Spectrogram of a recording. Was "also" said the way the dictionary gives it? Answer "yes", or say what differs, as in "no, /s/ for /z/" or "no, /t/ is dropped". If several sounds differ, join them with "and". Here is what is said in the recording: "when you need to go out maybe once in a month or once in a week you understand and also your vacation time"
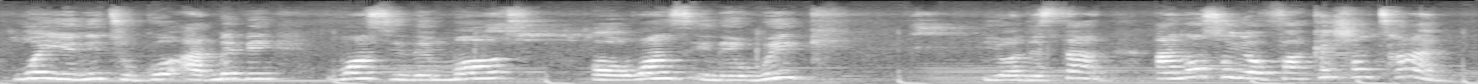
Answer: yes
